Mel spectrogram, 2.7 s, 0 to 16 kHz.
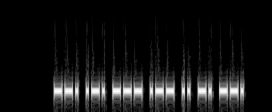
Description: Morse code, heard as a keyed tone, about 46 wpm, 700 Hz. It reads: GROWING
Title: Sets of 5 Words Encore - New Word Drill - 45wpm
